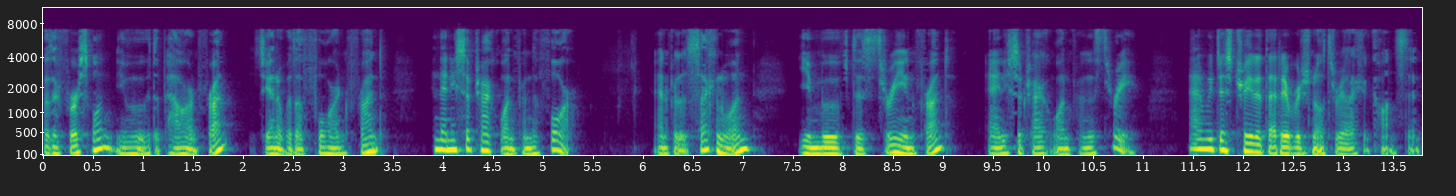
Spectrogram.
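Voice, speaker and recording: In a Canadian accent, the somewhat breathy voice moves at a fairly quick pace with very wide pitch swings. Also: man, fairly low pitch for a man. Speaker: math tutor. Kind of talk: educational tutorial narration. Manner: casual, upbeat.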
